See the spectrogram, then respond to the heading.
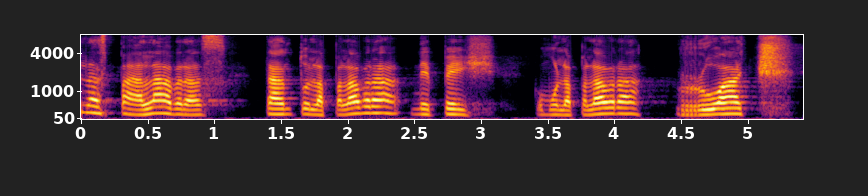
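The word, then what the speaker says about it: נפש: Y la Biblia le llama Nepesh. Nepej, porque la CH en el hebreo se pronuncia como J, Nepej, que se tradujo alma.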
